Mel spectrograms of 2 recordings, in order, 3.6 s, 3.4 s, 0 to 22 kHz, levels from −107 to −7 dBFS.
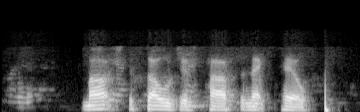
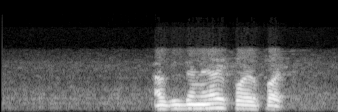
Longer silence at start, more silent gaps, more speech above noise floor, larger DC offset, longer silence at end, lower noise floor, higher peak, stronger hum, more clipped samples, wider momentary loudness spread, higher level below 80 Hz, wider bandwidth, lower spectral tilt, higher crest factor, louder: second, 0.2 s vs 1.55 s; neither; first, 41 dB vs 36 dB; neither; second, 0.3 s vs 0.55 s; first, -60 dBFS vs -50 dBFS; about the same, -2 dBFS vs -2 dBFS; neither; neither; about the same, 11 LU vs 9 LU; first, -44 dBFS vs -62 dBFS; about the same, 4.1 kHz vs 3.8 kHz; second, -9.5 dB/octave vs -11.5 dB/octave; about the same, 18 dB vs 14 dB; second, -20 LUFS vs -15 LUFS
